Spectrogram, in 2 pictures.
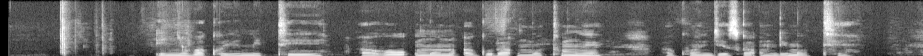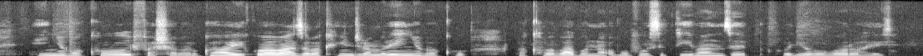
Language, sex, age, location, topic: Kinyarwanda, female, 25-35, Kigali, health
